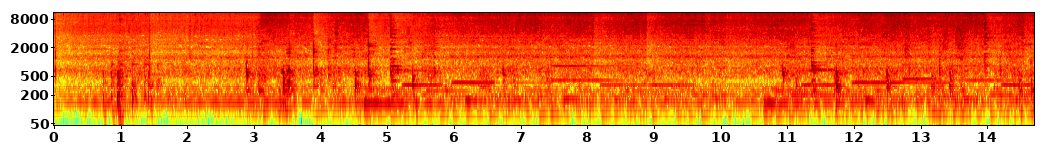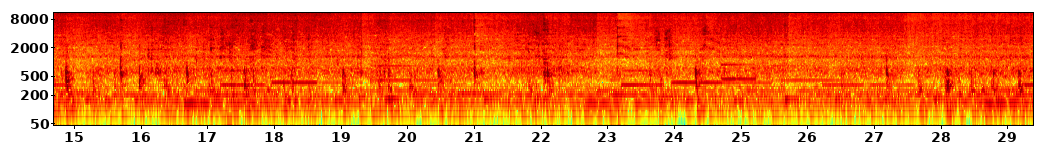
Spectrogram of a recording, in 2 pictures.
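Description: Spices, tomato and herbs sizzling in hot oil in a steel pot while a metal spoon stirs them, with frequent small scrapes and clicks of the spoon against the pot. The sizzle grows a little louder a few seconds in.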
